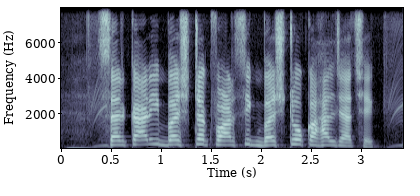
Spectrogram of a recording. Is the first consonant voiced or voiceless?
voiceless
